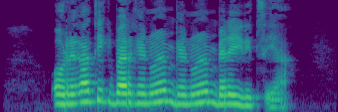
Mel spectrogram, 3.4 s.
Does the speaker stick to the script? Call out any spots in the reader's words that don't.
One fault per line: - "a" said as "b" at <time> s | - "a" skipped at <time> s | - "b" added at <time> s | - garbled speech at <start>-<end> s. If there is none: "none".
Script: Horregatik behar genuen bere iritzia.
- "genuen" added at 1.8 s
